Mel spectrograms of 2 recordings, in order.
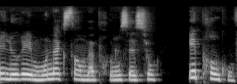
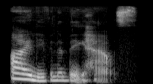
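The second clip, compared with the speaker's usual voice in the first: "in a" reduced and linked, key words standing out; natural English intonation; 3 semitones lower than usual. Shown as a demonstration. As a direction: let "live", "big", "house" carry the sentence. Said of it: "plus fort et plus longtemps certains mots".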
